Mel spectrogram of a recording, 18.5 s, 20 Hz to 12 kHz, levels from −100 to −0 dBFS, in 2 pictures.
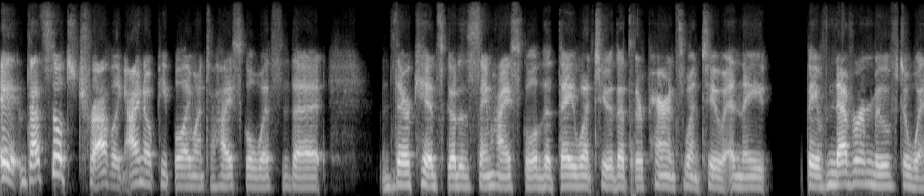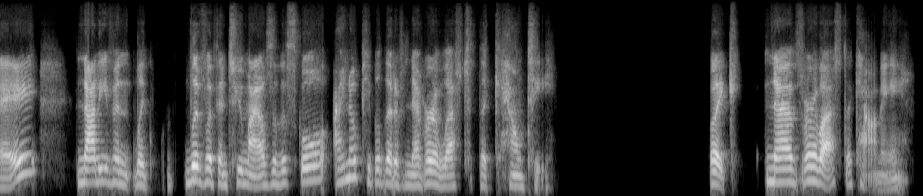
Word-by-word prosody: Eh, - - +7
that's - - +4
still 300 -3 +5
t - - -3
traveling, 145 -4 +3
I 170 - +5
know 165 -2 -1
people 155 -3 -5
I 140 - +1
went 135 -1 -7
to 135 - -14
high 135 0 0
school 135 -1 -6
with 130 0 -4
that 130 -1 0 0.5
their 145 +7 +1
kids 140 -3 +2
go 140 - +4
to 140 - -1
the 135 - -5
same 135 +1 -2
high 130 -2 +2
school 135 - -2
that 135 0 -2
they 140 0 +4
went 140 -1 0
to, 135 - -1
that 140 -1 0
their 125 - -2
parents 140 -2 0
went 140 -5 -4
to, 130 - -1
and 135 - -1
they 130 -1 -4 0.3
they've 140 +1 +2
never 165 +2 +4
moved 145 -3 -3
away. 145 - +1 0.4
Not 185 0 +5
even, 185 -5 -3
like, 155 -2 -4 0.3
live 205 +1 +3
within 185 -5 -1
2 180 +3 -4
miles 150 0 +1
of 170 - -6
the 175 - -4
school. 200 +4 -2
I 185 - -2
know 245 +3 -2
people 195 -7 -8
that 180 -1 +1
have - - -7
never 150 +3 +1
left 140 0 -4
the - - -7
county. 140 -3 -7 1.5
Like, - - +2 0.3
never 190 +1 +4
left - - +4
the - - -10
county. - - -8
150 Hz, 200 wpm, -23 LUFS, 135-180 Hz, 1.5 s, Eh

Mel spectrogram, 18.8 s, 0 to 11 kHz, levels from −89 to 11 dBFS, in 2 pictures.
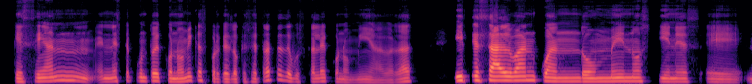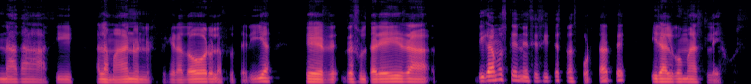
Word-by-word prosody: que 120 -2 0
sean 140 +4 0
en 120 0 -2
este 135 +3 -4
punto 140 -1 -1
económicas? 140 +3 +1
Porque 110 -3 -5
es 105 - -6
lo 105 - -3
que 110 - -14
se 110 +2 -6
trata 165 - -3
es - - -8
de 145 - +1
buscar 115 -1 -6
la 130 - -1
economía, 100 -7 -9
¿verdad? 100 +9 -4 0.5
Y 160 +1 +7
te 165 +2 +3
salvan 160 0 +8
cuando 130 -4 +3
menos 135 +1 +1
tienes, 120 -1 -2
eh, 105 -3 -6
nada 100 -1 -6
así 100 +1 -11 0.3
a 105 - -6
la 100 -1 +1
mano 100 +3 0
en 100 - -5
el - - -9
refrigerador, 100 +3 -1
o - - -1
la 105 - -6
frutería, 120 +3 -5 0.4
que 105 -2 +2
resultaría 105 0 0
ir 115 -1 +2
a 110 -2 +2 0.6
digamos 165 +6 0
que 170 - -6
necesites 140 +2 -8
transportarte, 120 -3 -6 0.3
ir 115 0 +1
algo 110 0 +1
más 105 -1 -3
lejos. 90 -2 -17
120 Hz, 155 wpm, -25 LUFS, 105-135 Hz, 0.6 s, salvan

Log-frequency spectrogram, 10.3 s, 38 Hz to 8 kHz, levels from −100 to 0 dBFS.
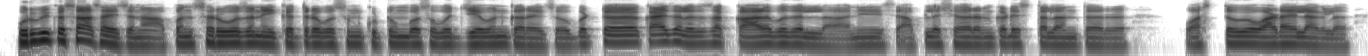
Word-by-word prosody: पूर्वी 165 +5 +6
कसं 170 +2 +6
असायचं 125 -6 +1
ना 115 - -1
आपण 110 +4 -3
सर्वजण 135 0 +2
एकत्र 125 +1 +1
बसून 125 +1 -4
कुटुंबासोबत 125 0 -3
जेवण 125 +1 0
करायचो. 110 -2 -3
बट 125 +5 -3 0.3
काय 150 +1 +5
झालं, 155 -4 +2
जसा 140 +2 -1
काळ 125 +1 +5
बदलला. 120 -4 -1
आणि 115 +3 -6 0.2
आपलं 110 +3 -5
शहरांकडे 120 0 -3
स्थलांतर 115 -2 -4 0.6
वास्तव्य 125 +2 -2
वाढायला 120 0 +2
लागलं. 105 -2 -6
125 Hz, 140 wpm, -22 LUFS, 115-130 Hz, 0.6 s, पूर्वी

